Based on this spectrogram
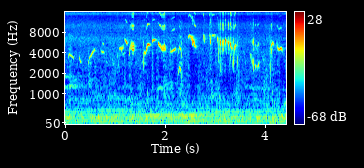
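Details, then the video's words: Indigo flycatcher singing vigorously: a string of clear, high whistled notes, some rising and some falling, with a quick burst of rapidly repeated notes midway, over a faint low background hum. "suara burung sikatan ninon gacor"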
